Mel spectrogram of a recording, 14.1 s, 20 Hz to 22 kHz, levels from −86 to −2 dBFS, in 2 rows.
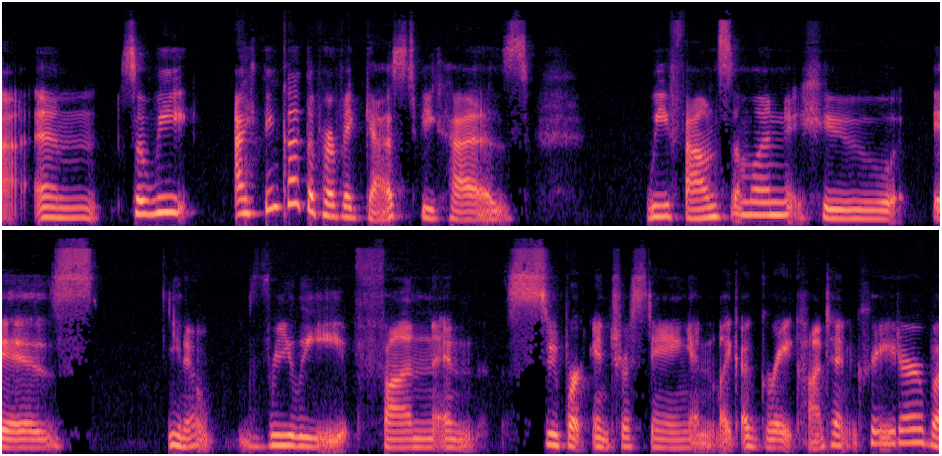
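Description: No technical faults can be heard anywhere in the speech; the signal holds steady without any audible break or disturbance.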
